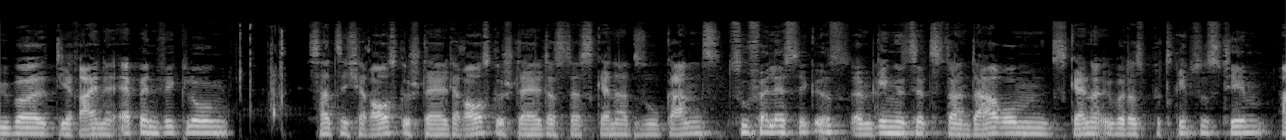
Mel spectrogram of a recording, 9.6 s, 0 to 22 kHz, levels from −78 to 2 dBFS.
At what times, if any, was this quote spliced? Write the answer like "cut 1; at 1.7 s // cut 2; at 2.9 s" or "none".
cut 1; at 3.4 s // cut 2; at 4.8 s // cut 3; at 6.6 s // cut 4; at 7.9 s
